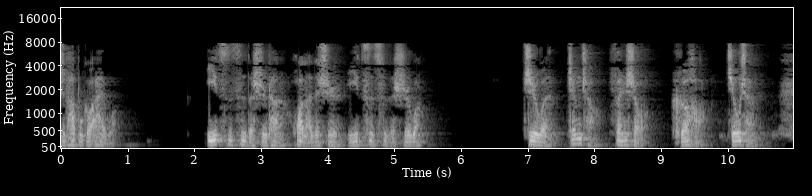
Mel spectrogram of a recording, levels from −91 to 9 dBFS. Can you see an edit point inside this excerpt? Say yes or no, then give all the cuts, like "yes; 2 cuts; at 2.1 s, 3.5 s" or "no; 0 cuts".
yes; 1 cut; at 7.6 s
